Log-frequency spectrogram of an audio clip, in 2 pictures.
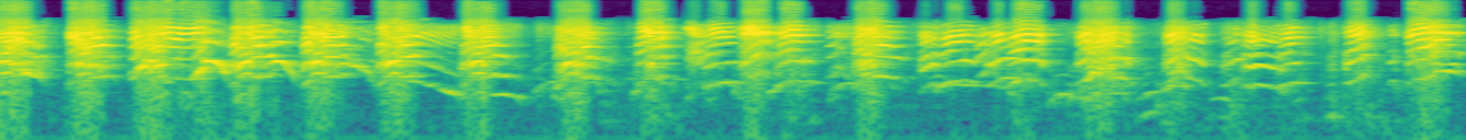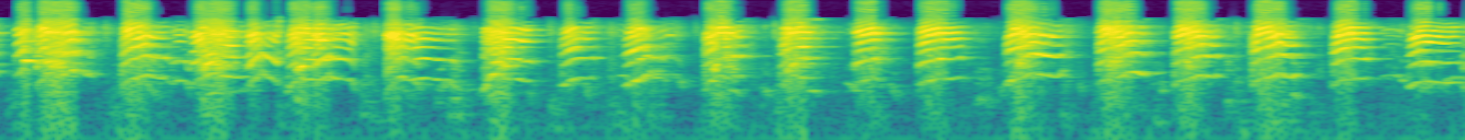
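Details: Five-week-old Golden Retriever crossed with Alaskan Malamute puppies yelp and whimper in quick succession, piercing cries with upward and downward slides, roughly two or three per second, several pups calling at once.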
